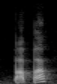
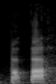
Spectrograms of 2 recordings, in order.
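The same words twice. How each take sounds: First: "papa" stressed on the first syllable, PA-pa; papa without accent. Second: "papá" stressed on the final syllable, pa-PÁ; papá with accent. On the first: Teacher modeling "papa" with stress on the first syllable. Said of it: "So one is papa, the first one". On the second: Teacher contrasting "papá" with final stress. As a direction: land the stress on the last "pá" of "papá". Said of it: "Segunda es papá". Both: Shown as a demonstration.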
